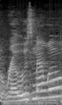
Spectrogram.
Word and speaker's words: rose mallow: even saying it right i'm pronouncing it like marshmallow but with rose but it's spelled rose mallow i don't know have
